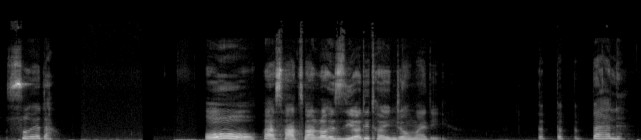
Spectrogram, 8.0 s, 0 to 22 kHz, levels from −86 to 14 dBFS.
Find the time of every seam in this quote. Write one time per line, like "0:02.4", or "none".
none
